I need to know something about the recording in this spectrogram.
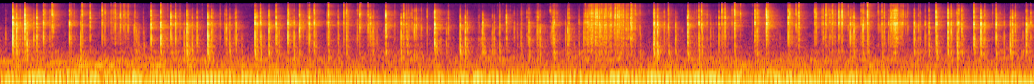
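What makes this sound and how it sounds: A small, flat, doll-shaped diamond-painting sticker covered in tiny plastic acrylic rhinestones is held up in both hands and tapped and scratched with long purple acrylic nails. Dense, rapid, bright clicks and scratchy rasps run continuously, with a brief smoother scratching stretch near the six-second mark.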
